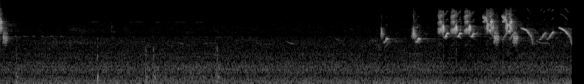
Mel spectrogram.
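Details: Dickcissel singing in the morning at Eagle Bluffs: after a few quiet seconds, a short run of sharp, high chips, then stuttering buzzy phrases about two seconds long over faint hiss; a background call near the end is possibly a yellowthroat.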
